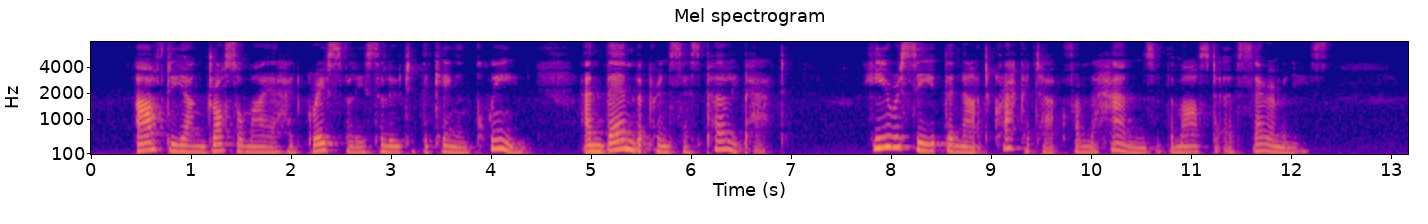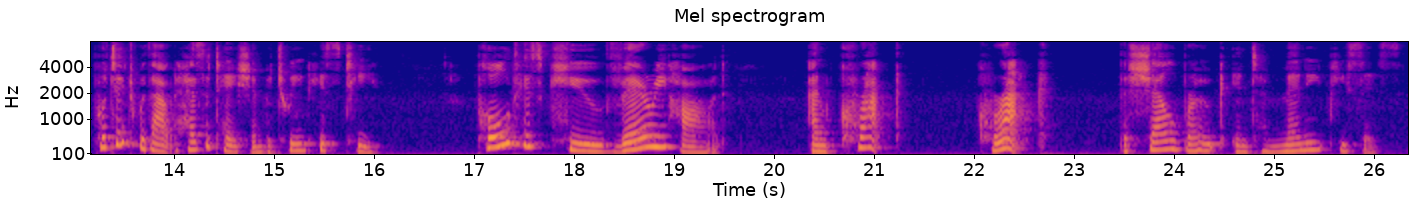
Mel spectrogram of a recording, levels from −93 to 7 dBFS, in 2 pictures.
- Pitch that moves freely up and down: Yes, wide, 5.8 semitones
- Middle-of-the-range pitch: Yes, medium, 165 Hz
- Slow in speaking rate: Yes, slow, 120 wpm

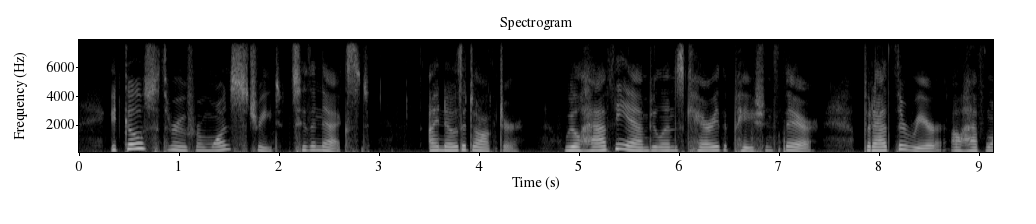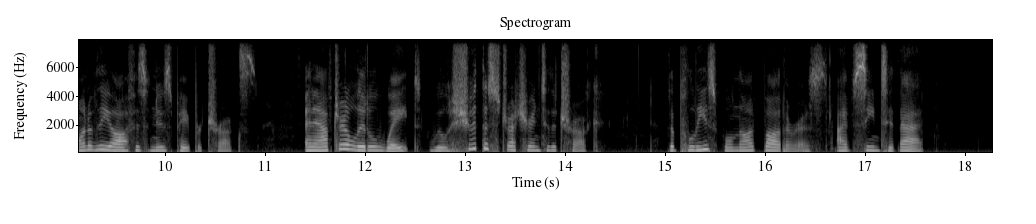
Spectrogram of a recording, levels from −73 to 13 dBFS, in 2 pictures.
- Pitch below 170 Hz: No, high, 240 Hz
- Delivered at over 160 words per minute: Yes, average, 180 wpm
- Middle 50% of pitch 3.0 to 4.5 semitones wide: No, narrow, 2.4 semitones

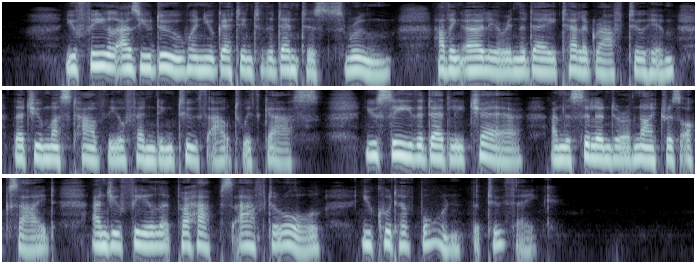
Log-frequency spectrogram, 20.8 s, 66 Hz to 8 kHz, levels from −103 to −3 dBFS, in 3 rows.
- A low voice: No, medium, 160 Hz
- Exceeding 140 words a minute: Yes, average, 155 wpm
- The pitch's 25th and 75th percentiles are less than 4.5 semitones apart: Yes, narrow, 2.6 semitones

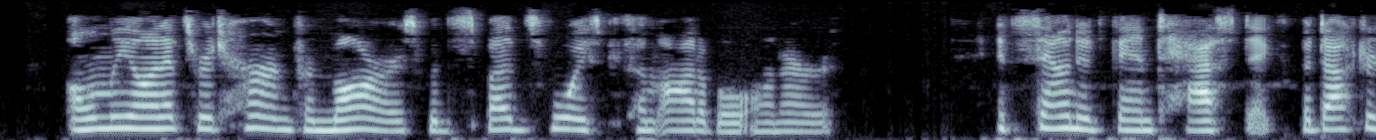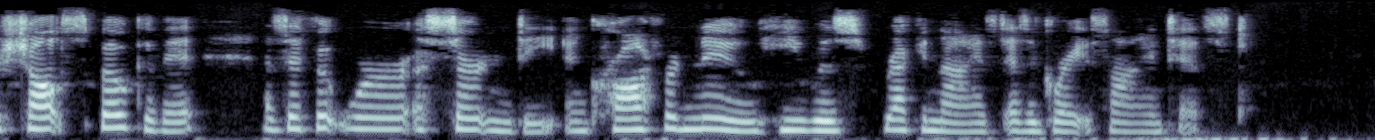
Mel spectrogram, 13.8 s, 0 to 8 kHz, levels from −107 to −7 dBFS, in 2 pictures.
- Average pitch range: Yes, average, 3.1 semitones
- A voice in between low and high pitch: No, high, 220 Hz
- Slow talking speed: No, average, 165 wpm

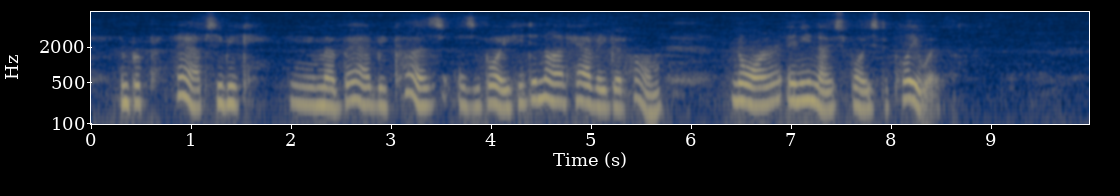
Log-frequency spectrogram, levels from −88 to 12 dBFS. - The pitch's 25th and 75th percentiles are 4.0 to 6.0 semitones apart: No, average, 3.5 semitones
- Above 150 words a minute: No, average, 145 wpm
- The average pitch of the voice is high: Yes, high, 215 Hz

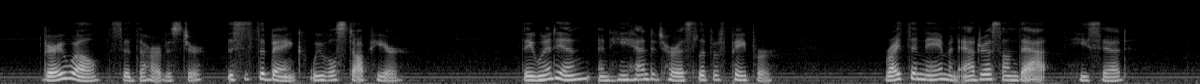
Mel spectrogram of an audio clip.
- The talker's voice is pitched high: Yes, high, 200 Hz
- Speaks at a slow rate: No, average, 165 wpm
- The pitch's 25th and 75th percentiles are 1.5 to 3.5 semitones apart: No, average, 3.9 semitones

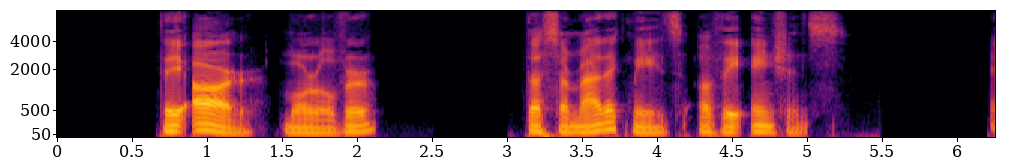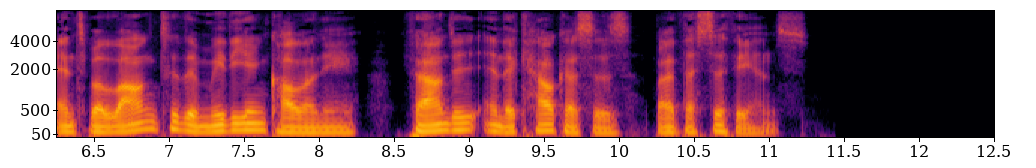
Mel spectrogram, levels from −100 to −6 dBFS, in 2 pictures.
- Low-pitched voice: Yes, very low, 90 Hz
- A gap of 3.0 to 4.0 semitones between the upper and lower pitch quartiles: No, average, 4.8 semitones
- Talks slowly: Yes, slow, 105 wpm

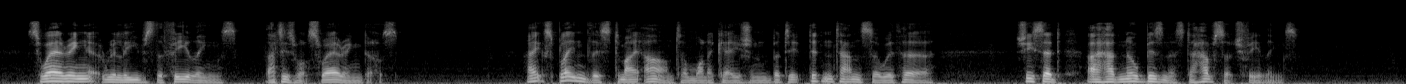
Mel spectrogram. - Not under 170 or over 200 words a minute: No, average, 145 wpm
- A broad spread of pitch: Yes, wide, 6.3 semitones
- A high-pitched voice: No, low, 105 Hz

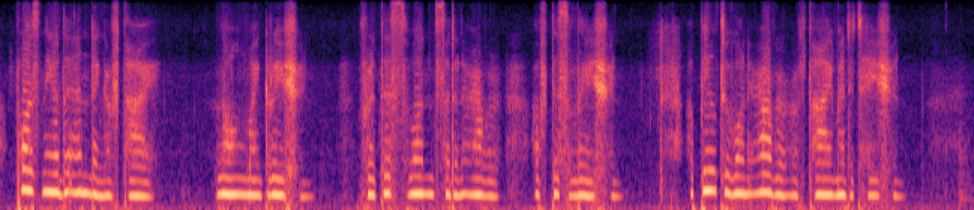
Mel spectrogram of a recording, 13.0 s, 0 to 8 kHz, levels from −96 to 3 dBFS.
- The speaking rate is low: Yes, slow, 100 wpm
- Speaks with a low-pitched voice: No, high, 225 Hz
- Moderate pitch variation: No, narrow, 2.1 semitones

